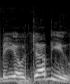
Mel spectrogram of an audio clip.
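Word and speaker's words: Bouie: And we say, well, wait a minute, Bowie is spelled B-O-W-I-E. Yeah. In Spanish, there is no W. Somebody can pronounce B-O-U-I-E as Bowie.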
